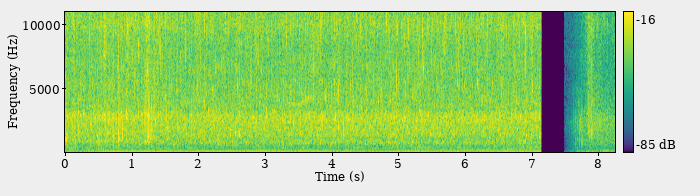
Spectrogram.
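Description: Shallow creek water running over a stony riffle, a steady babbling with a constant low hum under it. The sound cuts off suddenly near the end and comes back faintly.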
